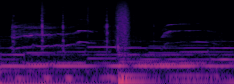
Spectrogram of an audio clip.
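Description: A house cat yells loudly indoors, giving a series of drawn-out, insistent meows close by over a steady low hum.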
